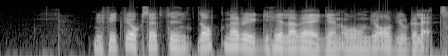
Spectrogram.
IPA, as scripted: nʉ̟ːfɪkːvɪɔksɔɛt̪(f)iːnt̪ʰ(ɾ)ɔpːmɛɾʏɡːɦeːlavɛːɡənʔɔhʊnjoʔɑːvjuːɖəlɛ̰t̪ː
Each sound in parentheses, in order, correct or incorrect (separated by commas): correct, incorrect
